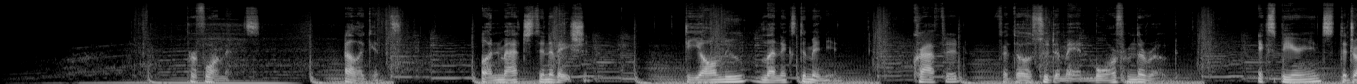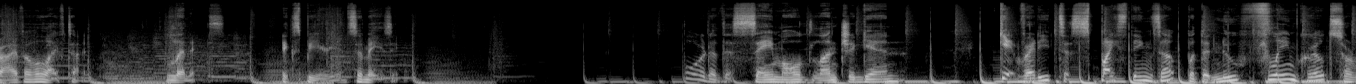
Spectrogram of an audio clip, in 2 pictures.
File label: Commercial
